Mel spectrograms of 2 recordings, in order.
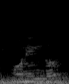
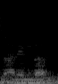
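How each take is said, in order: First: The name is said in a Bengali pronunciation. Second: The name is said in an English-style pronunciation.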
